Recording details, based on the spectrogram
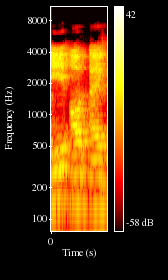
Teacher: कंठ प्लस तालु मिलकर ये उच्चारण होता है ए और ऐ का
